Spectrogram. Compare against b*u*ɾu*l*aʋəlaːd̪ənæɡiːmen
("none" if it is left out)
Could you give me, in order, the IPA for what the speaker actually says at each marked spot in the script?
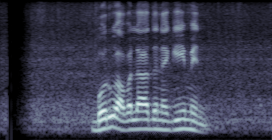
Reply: o, none

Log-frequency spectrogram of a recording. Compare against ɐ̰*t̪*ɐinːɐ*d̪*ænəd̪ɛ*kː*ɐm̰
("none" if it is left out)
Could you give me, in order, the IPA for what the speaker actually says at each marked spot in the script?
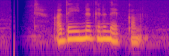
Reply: d̪, t̪, kː

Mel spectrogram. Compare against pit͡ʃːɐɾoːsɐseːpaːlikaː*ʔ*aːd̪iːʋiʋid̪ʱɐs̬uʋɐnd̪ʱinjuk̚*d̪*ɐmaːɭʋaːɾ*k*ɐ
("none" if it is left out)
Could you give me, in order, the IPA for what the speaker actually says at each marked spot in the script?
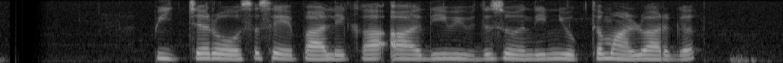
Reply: ʔ, t̪, ɡ

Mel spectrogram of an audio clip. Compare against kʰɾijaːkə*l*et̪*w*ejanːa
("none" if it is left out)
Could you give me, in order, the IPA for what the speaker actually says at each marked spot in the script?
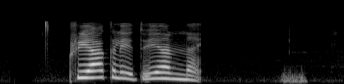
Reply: l, w

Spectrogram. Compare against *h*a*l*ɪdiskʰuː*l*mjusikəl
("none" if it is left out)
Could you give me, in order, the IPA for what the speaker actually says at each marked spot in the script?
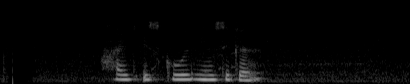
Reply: h, none, l

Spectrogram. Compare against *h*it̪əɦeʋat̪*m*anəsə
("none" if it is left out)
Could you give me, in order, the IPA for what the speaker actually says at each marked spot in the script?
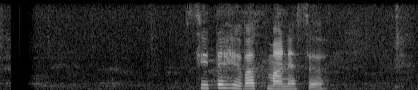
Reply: s, m

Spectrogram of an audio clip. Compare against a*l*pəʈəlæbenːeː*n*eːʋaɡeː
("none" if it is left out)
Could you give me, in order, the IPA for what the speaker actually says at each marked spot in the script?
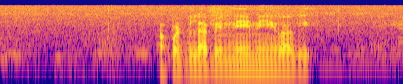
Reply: none, m

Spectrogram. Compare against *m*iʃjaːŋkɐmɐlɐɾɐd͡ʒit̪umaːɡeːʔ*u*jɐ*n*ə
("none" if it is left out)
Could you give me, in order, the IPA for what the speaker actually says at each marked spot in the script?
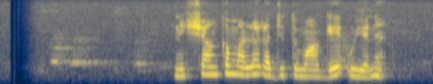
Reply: n, u, n

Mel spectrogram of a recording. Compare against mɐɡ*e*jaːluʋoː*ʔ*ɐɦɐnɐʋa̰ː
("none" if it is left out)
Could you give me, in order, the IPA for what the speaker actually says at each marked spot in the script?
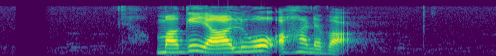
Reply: e, ʔ

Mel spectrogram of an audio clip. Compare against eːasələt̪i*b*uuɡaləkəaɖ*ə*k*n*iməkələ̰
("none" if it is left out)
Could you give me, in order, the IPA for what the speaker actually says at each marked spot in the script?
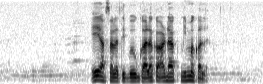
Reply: b, a, n

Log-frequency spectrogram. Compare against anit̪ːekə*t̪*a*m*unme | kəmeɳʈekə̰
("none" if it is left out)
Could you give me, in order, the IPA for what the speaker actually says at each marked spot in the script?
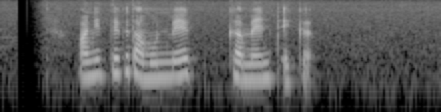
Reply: t̪, m

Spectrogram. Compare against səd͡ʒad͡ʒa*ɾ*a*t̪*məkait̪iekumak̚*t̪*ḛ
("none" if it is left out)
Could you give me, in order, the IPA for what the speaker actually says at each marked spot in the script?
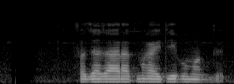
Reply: ɾ, t̪, d̪

